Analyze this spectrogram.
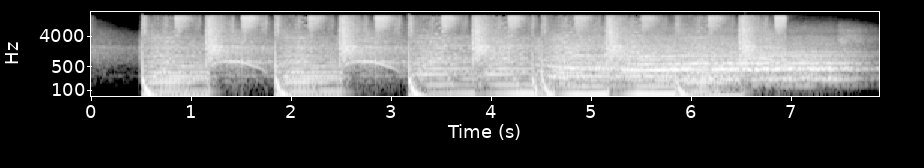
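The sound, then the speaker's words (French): Opening theme of a Formula 1 show built from racing car sounds: a few loud bursts of revving engines with high tire squeals, each starting abruptly, then merging into a sustained roar that fades out at the end. “Allez, générique.”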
